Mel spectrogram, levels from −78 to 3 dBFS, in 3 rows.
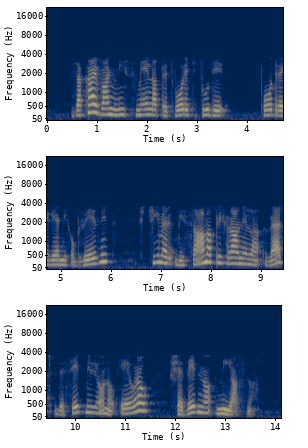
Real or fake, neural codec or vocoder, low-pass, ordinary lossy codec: fake; codec, 16 kHz, 16 kbps, FunCodec, trained on LibriTTS, 50 frames a second; 3.6 kHz; none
